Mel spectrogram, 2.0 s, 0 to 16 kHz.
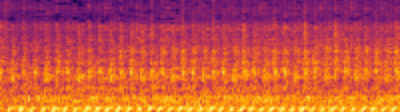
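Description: A 45 hp tractor engine idles close by after its hydraulics are raised, with a steady, rapid low chugging rhythm, loud and continuous.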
